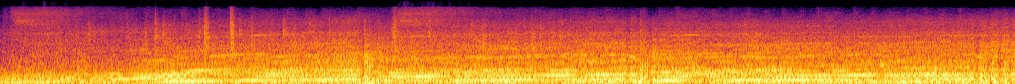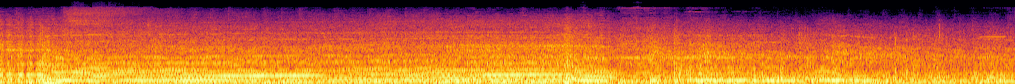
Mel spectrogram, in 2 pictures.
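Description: A regular road car driven in the RaceRoom racing game, its engine droning steadily and climbing in pitch through repeated gear changes, loud and continuous with no gaps.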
